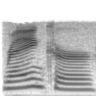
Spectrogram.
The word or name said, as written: rancor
